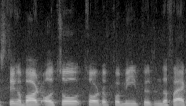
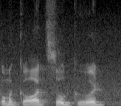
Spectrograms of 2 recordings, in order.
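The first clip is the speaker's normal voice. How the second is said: sarcastic delivery. Recapping an episode, the speaker acts out Mark greeting Cobell, imitating Mark's sarcasm. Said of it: "he's being that sarcastic".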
